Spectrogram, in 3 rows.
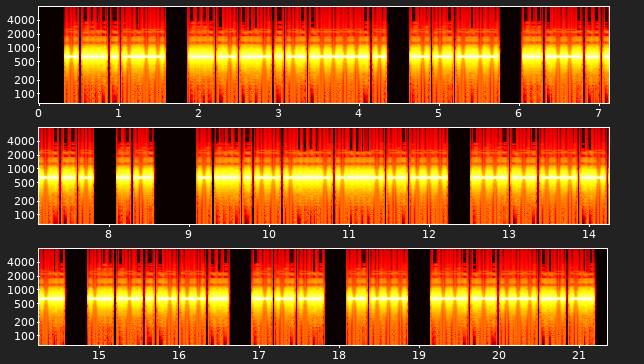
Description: Morse code, heard as a keyed tone, about 34 wpm, 650 Hz. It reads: THEY HAVEN'T ANY SPIRIT IN THEM--NO PROUD DREAMS AND NO PROUD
